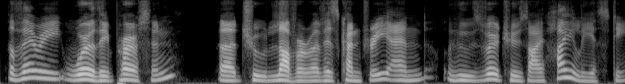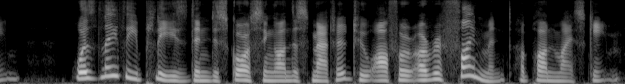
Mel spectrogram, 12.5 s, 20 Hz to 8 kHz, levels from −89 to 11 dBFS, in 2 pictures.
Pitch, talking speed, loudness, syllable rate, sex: 180 Hz, 150 wpm, -22 LUFS, 4.7 syllables/s, male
